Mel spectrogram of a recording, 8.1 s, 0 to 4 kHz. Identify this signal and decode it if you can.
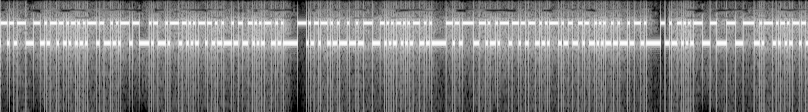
RTTY, about 45.45 baud. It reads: ON DECEMBER 24, 1944, THE NEWLY-PROMOTED
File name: fsk850 / battleshipnj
